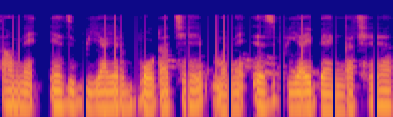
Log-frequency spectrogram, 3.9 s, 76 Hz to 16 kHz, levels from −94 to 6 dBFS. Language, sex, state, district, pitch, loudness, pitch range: Bengali, male, West Bengal, Malda, 120 Hz, -21 LUFS, 120-130 Hz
